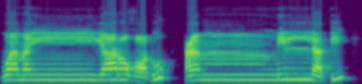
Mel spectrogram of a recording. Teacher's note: را ساکن سے پہلے والے ورڈ پر زبر آنے کی وجہ سے را کو ہم پور پڑھیں گے، موٹا پڑھیں گے۔ غین حروف مستعلیہ، غین کو بھی موٹا پڑھیں گے۔ · میم مشدد پر بھی ادغام مال غنہ ہوگا، بغیر کھنچے پڑھیں گے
